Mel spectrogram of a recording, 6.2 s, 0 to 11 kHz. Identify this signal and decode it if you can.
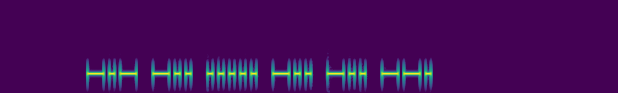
Morse code, heard as a keyed tone, about 22 wpm, 700 Hz. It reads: KD5DDG
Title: USA Call Signs - 6 Characters - Repeated 2x - 22wpm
